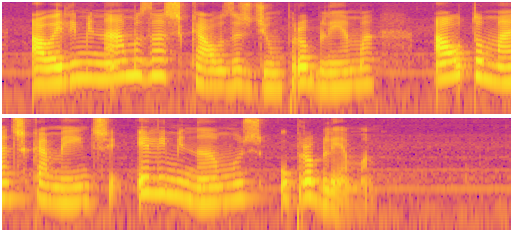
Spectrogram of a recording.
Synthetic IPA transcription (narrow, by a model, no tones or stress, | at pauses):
aweliminaɾmʊzɐskawzɐzd͡ʒɪũpɾoblẽmɐ | awt̪omat͡ʃi̥kɐmẽnt͡ʃɪelimĩnɐ̃mʊsʊpɾoblḛ̃mɐ̰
